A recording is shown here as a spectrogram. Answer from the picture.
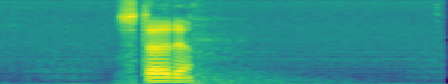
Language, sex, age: Swedish, male, 24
